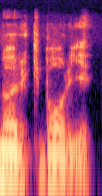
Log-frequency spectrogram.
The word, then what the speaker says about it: Mörk Borg: It's you can pronounce it in a lot of different ways. Right. So we've learned the last couple of years. But in Swedish, I think it's intended to sound Mörk Borg.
